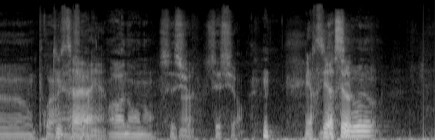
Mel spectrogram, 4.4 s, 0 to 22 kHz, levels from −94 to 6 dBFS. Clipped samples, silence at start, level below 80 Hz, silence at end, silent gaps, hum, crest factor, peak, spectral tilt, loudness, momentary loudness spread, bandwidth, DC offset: under 0.1%; 0 s; -44 dBFS; 0 s; none; none; 22 dB; -8 dBFS; -5.5 dB/octave; -29 LUFS; 16 LU; 19 kHz; under 0.1%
